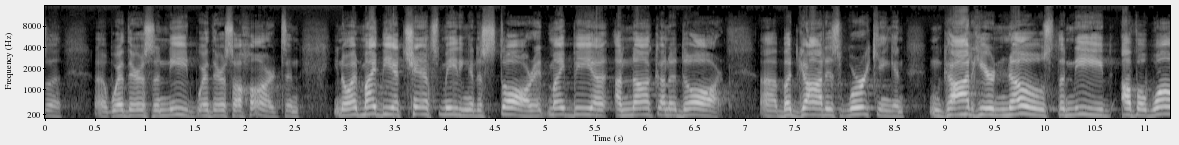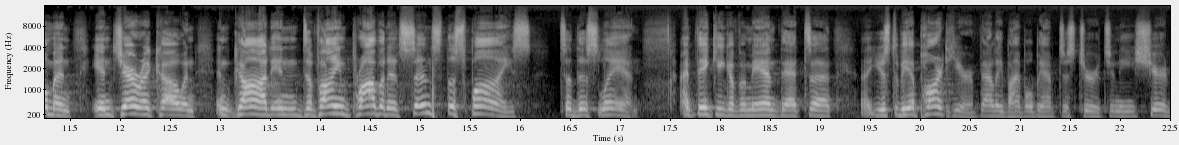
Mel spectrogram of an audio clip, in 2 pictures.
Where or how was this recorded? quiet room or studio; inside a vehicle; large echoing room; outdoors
large echoing room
